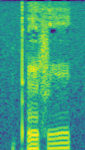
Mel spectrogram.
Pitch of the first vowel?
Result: low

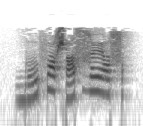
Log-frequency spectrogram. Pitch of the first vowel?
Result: rising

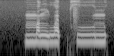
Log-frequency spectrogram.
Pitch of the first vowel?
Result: high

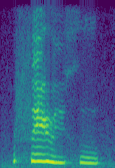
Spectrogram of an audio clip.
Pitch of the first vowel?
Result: high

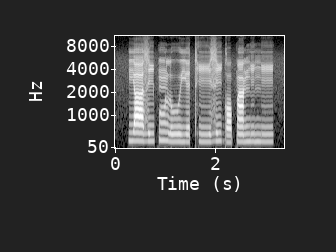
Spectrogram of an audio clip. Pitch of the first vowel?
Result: falling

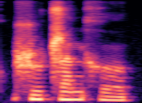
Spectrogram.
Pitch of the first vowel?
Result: high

